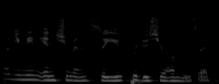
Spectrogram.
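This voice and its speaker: A woman hosting a live concert stage, interviewing a guest and giving shout-outs in a chatty, upbeat way full of fillers and apologies. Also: on the low side, fairly even intonation, fast talker. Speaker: host. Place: live stage at an indoor market venue. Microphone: handheld stage mic.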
